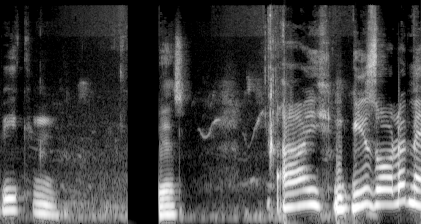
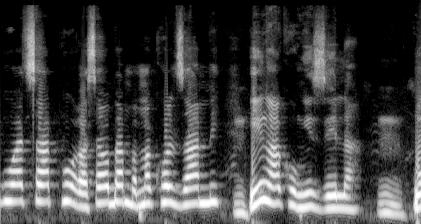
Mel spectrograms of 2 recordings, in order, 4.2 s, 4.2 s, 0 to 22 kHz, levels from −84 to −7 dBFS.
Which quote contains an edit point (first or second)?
first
